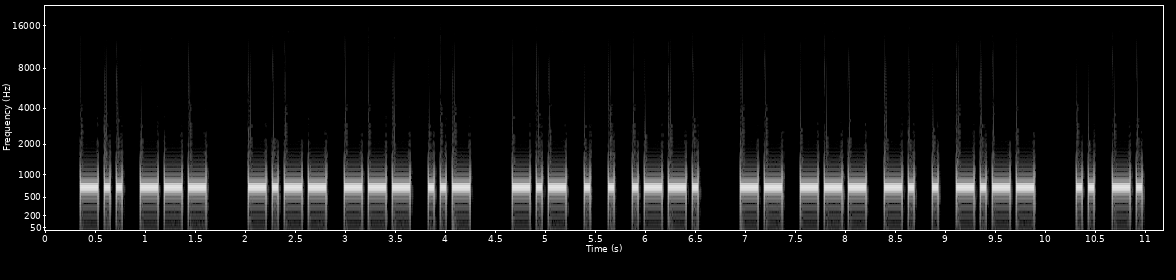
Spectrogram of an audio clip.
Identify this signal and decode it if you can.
Morse code, heard as a keyed tone, about 20 wpm, 700 Hz. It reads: DO YOU KEEP MONEY IN
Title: Sentences from Top 1000 Words - Review Part 6 - 20wpm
